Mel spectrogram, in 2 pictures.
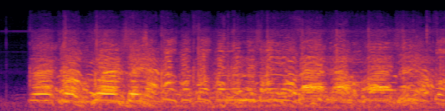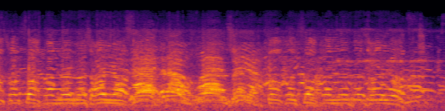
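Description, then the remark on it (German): A large crowd at a street demonstration in Tunis, Tunisia's capital, the opening march of the World Social Forum, chants loudly and continuously in unison, rhythmic shouted slogans rising and falling in waves, with many voices overlapping throughout. “So tönte es gestern auf den Straßen der tunesischen Hauptstadt.”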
